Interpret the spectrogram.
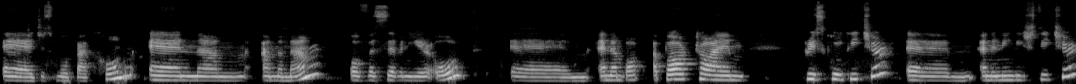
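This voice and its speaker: A woman from Spain introducing herself on an online panel, hesitant and pausing often. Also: mid-range voice. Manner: hesitant, many ums. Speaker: panel guest. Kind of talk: casual self-introduction.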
